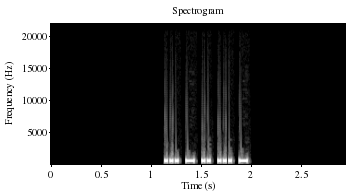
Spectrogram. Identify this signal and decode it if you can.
Morse code, heard as a keyed tone, about 44 wpm, 700 Hz. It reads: STIST
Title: Five Challenging Letter-Number Combinations 45wpm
